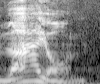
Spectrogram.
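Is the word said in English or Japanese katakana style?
Japanese katakana. It is said as Japanese katakana 'raion'. "his teachers taught him to say lion. R A I O N"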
